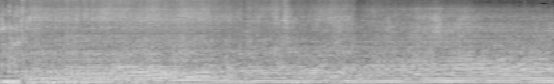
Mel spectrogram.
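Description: Drag racing car launching hard off the start line and accelerating away down the strip at full throttle, its engine note stepping in pitch a few times as it pulls away.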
